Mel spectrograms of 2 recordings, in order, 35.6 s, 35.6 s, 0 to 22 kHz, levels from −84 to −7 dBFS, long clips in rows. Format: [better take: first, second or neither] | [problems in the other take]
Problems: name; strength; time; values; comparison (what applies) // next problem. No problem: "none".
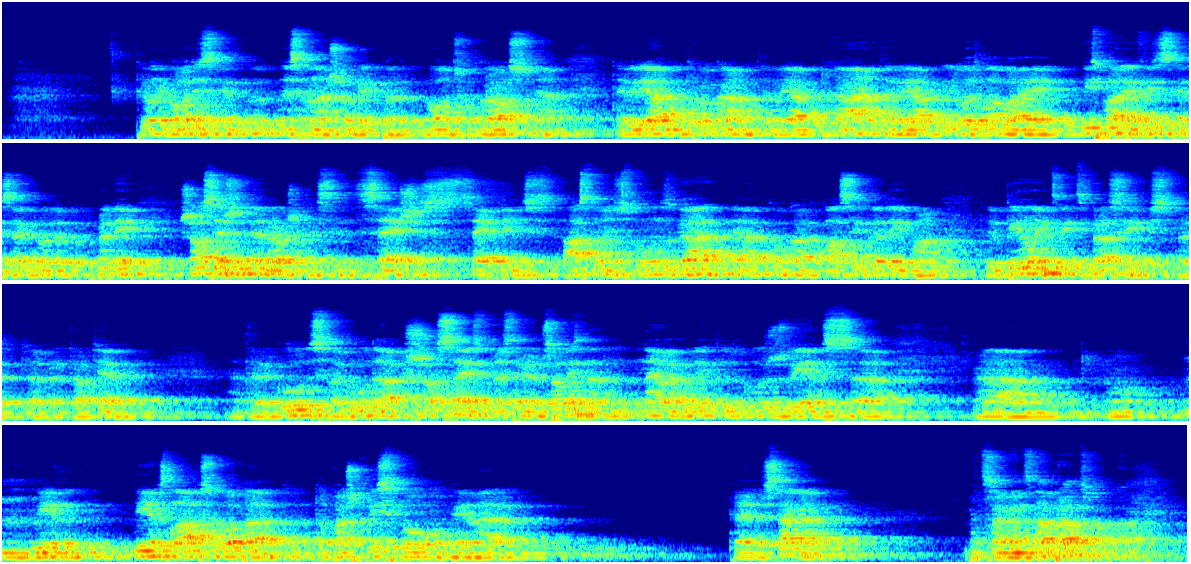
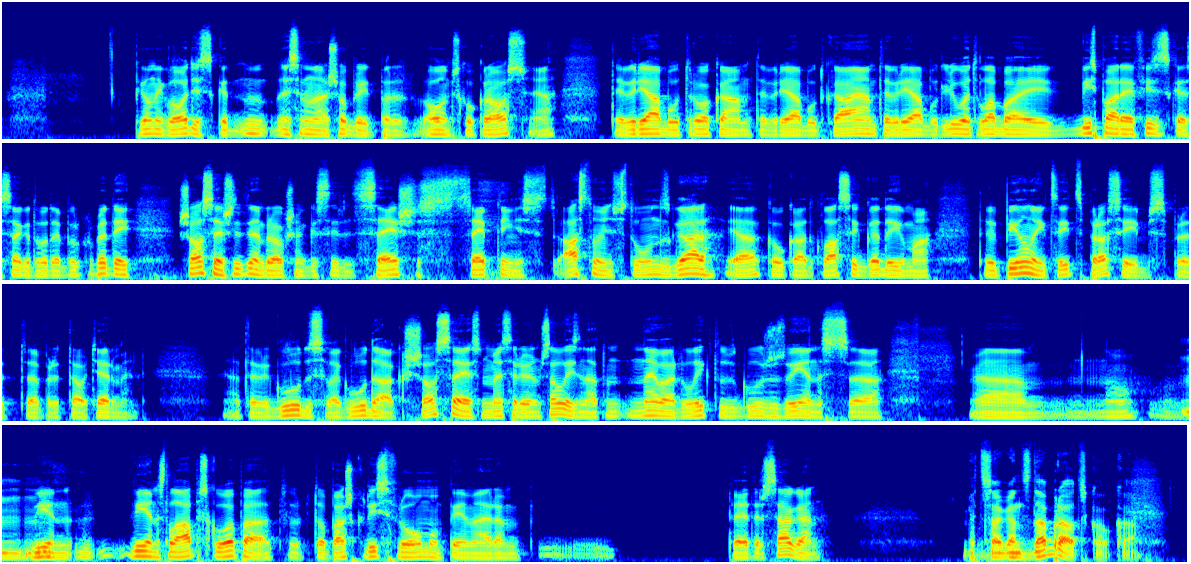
second | off-mic speech; far // room echo; strong; dies away in 1.4 s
